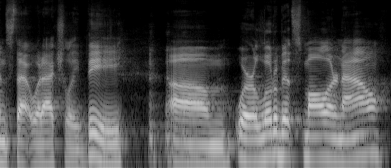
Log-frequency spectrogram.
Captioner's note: laugh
